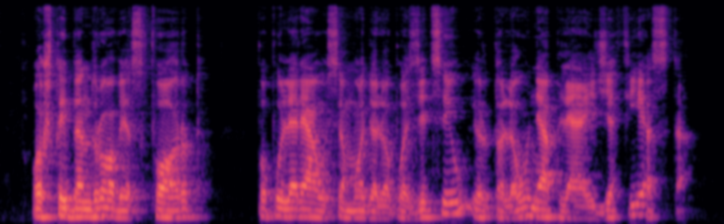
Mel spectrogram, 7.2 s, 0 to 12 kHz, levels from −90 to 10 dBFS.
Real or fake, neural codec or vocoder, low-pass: real; none; 10.8 kHz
